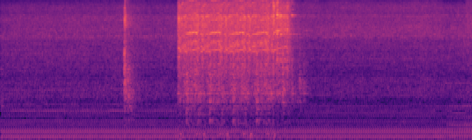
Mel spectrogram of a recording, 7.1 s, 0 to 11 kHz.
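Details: Briggs & Stratton 5000-watt generator that sat unused in a field for a long time, carb ultrasonically cleaned, started by hand with the pull start missing: it catches, smokes, and settles into a steady, even drone with a brief loud hiss; normal running.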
